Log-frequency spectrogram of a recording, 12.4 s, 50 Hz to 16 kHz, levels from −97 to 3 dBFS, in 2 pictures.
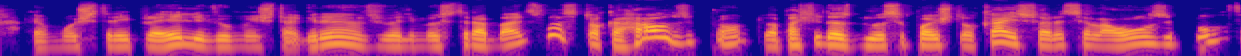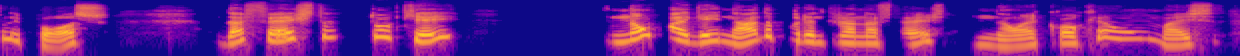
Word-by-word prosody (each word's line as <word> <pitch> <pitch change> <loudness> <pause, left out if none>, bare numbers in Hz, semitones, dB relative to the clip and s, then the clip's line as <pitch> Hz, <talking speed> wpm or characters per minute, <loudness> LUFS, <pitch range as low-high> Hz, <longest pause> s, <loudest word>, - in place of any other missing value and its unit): Aí 120 - -7
eu - - -17
mostrei 130 +2 -5
pra 130 -2 +1
ele, 160 -2 +1
viu 135 -1 -6
meu 130 - -15
Instagram, 165 +6 -3
viu 140 0 -8
ali 135 0 -7
meus 135 0 -6
trabalhos, 170 - 0
falou: 440 +1 -2
"Você - - -8
toca - - -1
house? 335 - +3
Pronto, 185 - -6
a - - +1
partir 160 +4 -3
das 165 -4 +4
2h 145 0 -1
você - - -7
pode 150 -2 +1
tocar". 210 +10 +2
Isso 175 -4 -2
era, 150 - -3
sei 155 0 -5
lá, 140 -1 0
onze 175 +5 -1
e - - -20
pouco, 225 - -7
falei: 285 -5 -6
"Posso". - - +2 0.5
Da - - +4
festa, 360 - +3
toquei, 360 - +4 0.8
não 225 - +6
paguei 425 - +4
nada 215 - +5
por 255 -10 -3
entrar 205 -2 0
na 190 -1 -1
festa 180 +6 -4
não 145 -4 -4
é 160 - -1
qualquer 190 - -1
um, 300 -2 -5
mas, 160 - -2
175 Hz, 230 wpm, -23 LUFS, 145-230 Hz, 0.8 s, não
